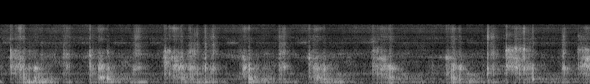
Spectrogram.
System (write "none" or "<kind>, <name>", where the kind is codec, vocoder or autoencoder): codec, ZipCodec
